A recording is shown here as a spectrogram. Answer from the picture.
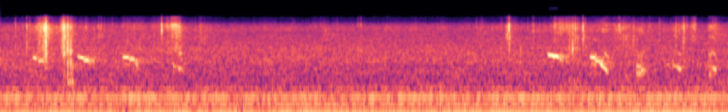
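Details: Playing Labrador Retriever puppies, three weeks old, let out scattered short squeaks that drop in pitch, a few soft knocks and rustles between them, with a constant low hum underneath.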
